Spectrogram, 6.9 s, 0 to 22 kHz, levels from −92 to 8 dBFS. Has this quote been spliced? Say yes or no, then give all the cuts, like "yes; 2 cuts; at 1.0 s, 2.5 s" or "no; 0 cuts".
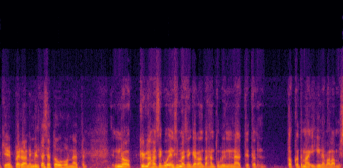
no; 0 cuts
